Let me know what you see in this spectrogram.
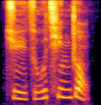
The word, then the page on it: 举足轻重: jǔ zú qīng zhòng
